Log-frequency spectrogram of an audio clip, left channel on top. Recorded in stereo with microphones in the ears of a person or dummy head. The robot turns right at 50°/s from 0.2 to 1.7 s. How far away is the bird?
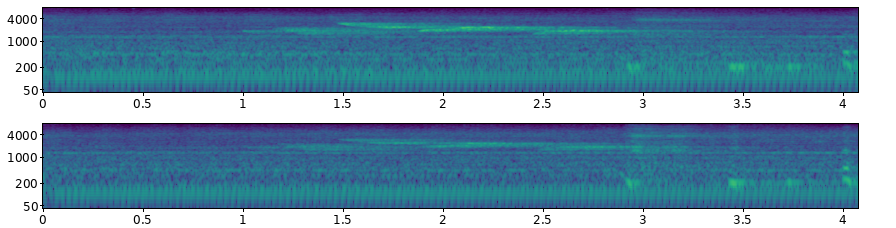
About 2.5 m.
